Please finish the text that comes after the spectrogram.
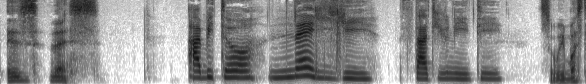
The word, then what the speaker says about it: negli: Abito negli Stati Uniti. It's spelled Negli. So that GL is the same GL that you hear in the word tagliatelle.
